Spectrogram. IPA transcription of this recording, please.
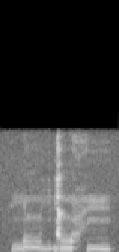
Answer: n ɑ̃˨˩ ŋ ɡ ɑ̃˦ h ĩ˨˩

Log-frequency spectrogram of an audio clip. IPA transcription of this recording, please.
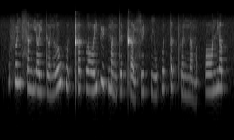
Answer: f ɵ˥ n s ɐ˧ ŋ j ɐ˧ j t̪ ɵ˨˧ n l o˥ w kʷ ɐ˨ t̚ kʰ ɐ˧ k̚ l ɔː˨˥ j p yː˧ k̚ m ɐ˨ ŋ t̪ ɵ˧ t̚ kʰ ɐ˨˩ j s yː˧ t̚ p iː˨˧ w kʷ ɐ˥ t̚ t̪ ɐ˧ k̚ pʰ ɵ˨ n n̪ ɐ˨˩ m | ɔː˨˧ n j ɐ˧ p̚

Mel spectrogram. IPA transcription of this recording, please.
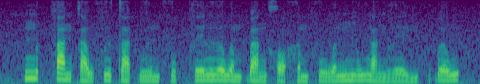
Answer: ŋ ə˦˥ k̚ f a˧ n k a˨˩˨ w f ɨ˨˩˦ t̪ a˨˩ t̚ v ɨ˨˩˨ m f u˨˩ k̚ f e˧˥ l ɨ˧ ə̯ w ə˨˩˦ m ɓ a˨˩˦ ŋ x ɔ˨˩˨ h ə˨˩˦ m f u˨˩˨ w ə˧˥ ŋ m i˧˥ w ŋ a˨˩ ŋ v e˨˩˨ j | ɓ ə˧˥ w

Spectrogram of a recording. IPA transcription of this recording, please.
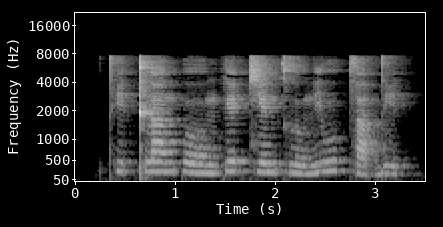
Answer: tʰ i˨˩ t̚ kʰ l a˧ n p oː˨˩ ŋ k e˦˥ ʔ t͡ɕ e˧ n kʰ l u˩˦ n j uː˦˥ p̚ s a˨˩ ʔ d i˨˩ t̚

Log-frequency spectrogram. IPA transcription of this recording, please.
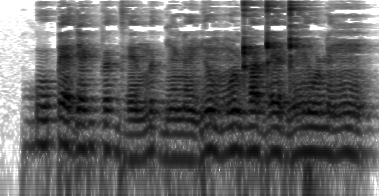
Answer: ɓ u˦˥ ɓ e˥˩ ɗ i˦˥ ɖ b ʏ˧˥˧ ɡʱ e˩ m ʏ˥˩ ɡ͡b ĩ˩ ɳ ẽ˩ ɡʲ ũ˥˩ m ũ˧˥˧ ɖʱ ɐ˥˩ ɖ e˥˩ ɖ ĩ˦˥ ɾ u˦˥ ɳ ĩ˧˥˧

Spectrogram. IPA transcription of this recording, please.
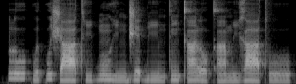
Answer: l uː˦ kʷ e˨ kʷ i˦ ʃ aː˨ tʰ i˨ ɓ ũ˦ ɣ i˨ ŋ d͡ʒ e˦ ɓ iː˨ m t ĩ˦ kʼ ã˦ l o˨ kʼ ã˨ m i˨ ɣ aː˦˨ tʰ uː˨

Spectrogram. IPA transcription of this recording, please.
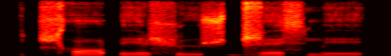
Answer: t͡ɕʰ ɔ˦ ʔ e˨ ʂ ʉ˨˦ ʃ ɖ͡ʐ ɛ˨˦ s m e˨

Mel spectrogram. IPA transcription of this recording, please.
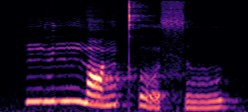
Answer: n̪ y˥ n n̪ ɑ˧˥ ŋ kʰ ɤ̰˨˩ s ɹ̩˧˥

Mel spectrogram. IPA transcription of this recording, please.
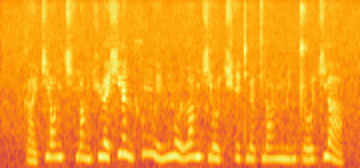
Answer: k a˨˩ ɪ̯ t͡ɕ j ɑ˥ ŋ t͡ɕʰ j ɑ˥˧ ŋ ɕ ɥ ɛ˥˧ ɕ j ɛ˥˩ n x ʊ˥ ŋ l i˧˥ n m o˥˩ ʊ̯ l ɑ˥ ŋ ɕ j o˥˧ ʊ̯ t͡ɕʰ i˥˧ t̪ ɥ ɛ˥˩ t̪ j ɑ˥ ŋ m i˧˥ n t̪ o˧˥ ʊ̯ t͡ɕ j ä˥˩

